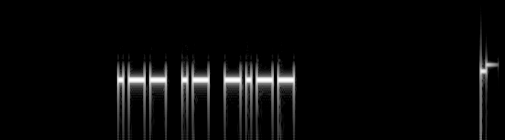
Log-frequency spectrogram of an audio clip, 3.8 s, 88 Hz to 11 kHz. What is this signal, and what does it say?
Morse code, heard as a keyed tone, about 30 wpm, 700 Hz. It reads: WAY
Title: Top 100 Words Repeated 30wpm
